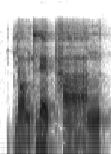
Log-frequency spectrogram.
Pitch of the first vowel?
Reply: low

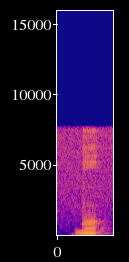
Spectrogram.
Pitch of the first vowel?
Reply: high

